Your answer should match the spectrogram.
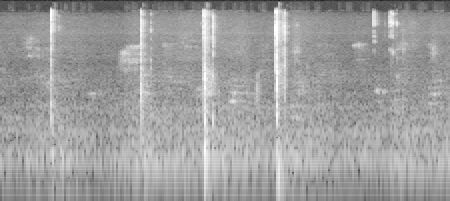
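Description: Numbers are typed on a computer keyboard as sparse, crisp individual keystrokes, about six or seven clicks spaced irregularly over a quiet room background, close and alone.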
